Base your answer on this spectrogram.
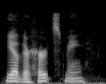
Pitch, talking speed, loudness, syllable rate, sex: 140 Hz, 225 wpm, -21 LUFS, 6.3 syllables/s, female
